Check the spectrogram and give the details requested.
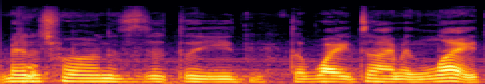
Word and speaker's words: Metatron: Metadrin? Metatron. Metatron, oh my goodness. Mostly known as Metatron, Tommy, Okay. but you do pronounce it differently Metadrin.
